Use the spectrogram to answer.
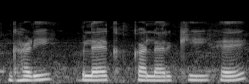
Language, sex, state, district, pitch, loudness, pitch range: Hindi, female, Madhya Pradesh, Bhopal, 200 Hz, -16 LUFS, 190-205 Hz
